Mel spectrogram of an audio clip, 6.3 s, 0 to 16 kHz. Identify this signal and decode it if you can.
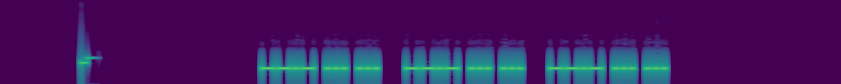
Morse code, heard as a keyed tone, about 40 wpm, 700 Hz. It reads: QSS QSS QSS
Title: Q-Codes Repeated 3x 40wpm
